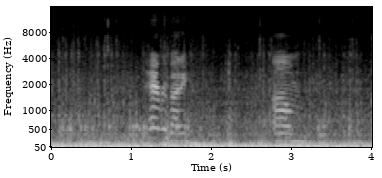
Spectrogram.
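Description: Steady low rumble of tyres and rough dirt road heard inside the cabin of a Jeep being towed behind a pickup on a tow bar. A person's voice is heard briefly twice over it.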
